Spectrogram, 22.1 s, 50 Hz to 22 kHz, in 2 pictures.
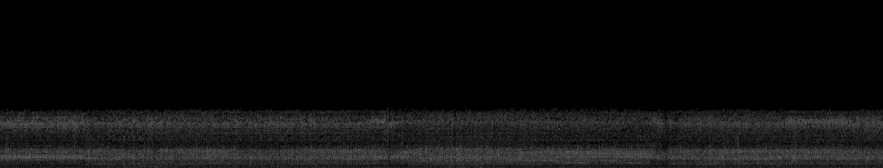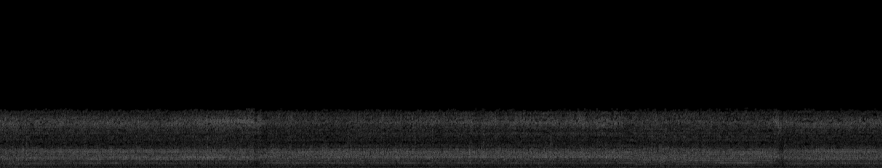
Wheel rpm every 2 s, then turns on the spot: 70, 60, 70, 60, 70, 60, 70, 60, 70, 70, 60.
none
